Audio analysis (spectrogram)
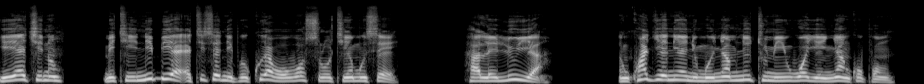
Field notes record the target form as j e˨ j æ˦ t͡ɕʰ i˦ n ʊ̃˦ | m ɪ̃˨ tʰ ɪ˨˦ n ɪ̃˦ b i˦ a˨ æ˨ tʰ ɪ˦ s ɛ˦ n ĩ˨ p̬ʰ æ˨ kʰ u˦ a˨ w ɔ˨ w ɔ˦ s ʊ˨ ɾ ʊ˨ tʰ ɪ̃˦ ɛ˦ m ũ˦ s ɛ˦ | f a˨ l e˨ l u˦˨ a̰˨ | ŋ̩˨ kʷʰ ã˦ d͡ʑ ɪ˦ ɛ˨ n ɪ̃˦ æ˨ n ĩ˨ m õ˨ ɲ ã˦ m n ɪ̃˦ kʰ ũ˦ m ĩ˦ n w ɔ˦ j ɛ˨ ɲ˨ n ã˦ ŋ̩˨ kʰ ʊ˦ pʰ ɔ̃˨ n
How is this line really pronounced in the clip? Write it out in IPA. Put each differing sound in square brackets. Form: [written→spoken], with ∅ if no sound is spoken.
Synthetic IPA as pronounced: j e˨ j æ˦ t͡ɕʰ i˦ n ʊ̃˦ | m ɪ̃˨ tʰ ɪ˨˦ n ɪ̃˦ b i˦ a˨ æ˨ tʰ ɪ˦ s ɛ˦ n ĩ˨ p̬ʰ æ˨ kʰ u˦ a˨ w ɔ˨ w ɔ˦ s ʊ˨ ɾ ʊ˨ tʰ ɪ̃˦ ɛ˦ m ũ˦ s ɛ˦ | [f→h] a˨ l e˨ l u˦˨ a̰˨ | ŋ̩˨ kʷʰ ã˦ d͡ʑ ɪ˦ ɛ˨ n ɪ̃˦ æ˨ n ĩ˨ m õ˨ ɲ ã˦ m n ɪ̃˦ [kʰ→tʰ] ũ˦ m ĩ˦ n w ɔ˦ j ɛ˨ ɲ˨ [n→ɲ] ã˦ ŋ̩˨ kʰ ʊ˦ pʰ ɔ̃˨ n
